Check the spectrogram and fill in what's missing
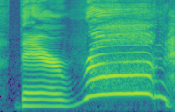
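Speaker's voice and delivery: mock full-volume yelling. Retelling how a lecturer answered a woman's question, imitating someone yelling at full volume. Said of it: "he yells at the top of his lungs".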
